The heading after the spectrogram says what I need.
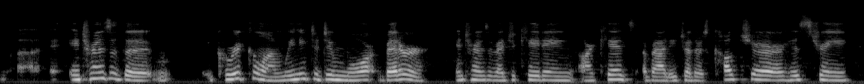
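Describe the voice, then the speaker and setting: A woman's voice: mid-range voice, moderate pace, mellow, no room sound. A woman professor, a guest on an interview over a video call, explaining her views earnestly and often saying "you know". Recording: dry, dull video-call audio.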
